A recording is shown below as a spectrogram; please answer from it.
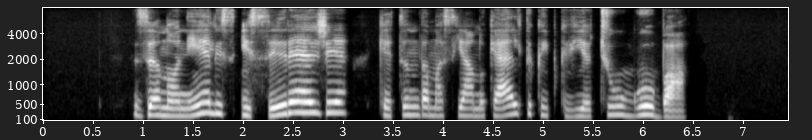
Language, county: Lithuanian, Vilnius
